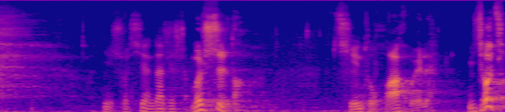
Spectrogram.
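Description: A man speaks firmly and calmly, close by.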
